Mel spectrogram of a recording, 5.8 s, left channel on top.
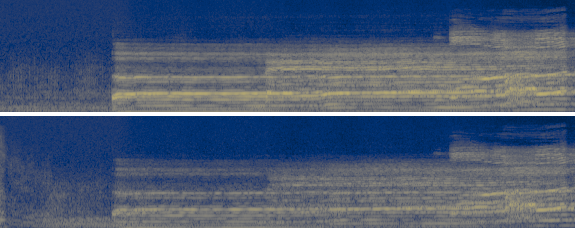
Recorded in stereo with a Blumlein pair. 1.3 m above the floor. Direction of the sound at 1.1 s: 30° left.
